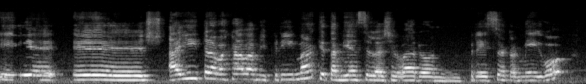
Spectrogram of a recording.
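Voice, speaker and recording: Speaking at a very slow pace, a woman with a fairly high pitch and ordinary pitch variation is heard over noticeable background noise and audible room echo. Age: 70s. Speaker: former political prisoner, retired rural teacher. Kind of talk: testimony. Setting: video call.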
